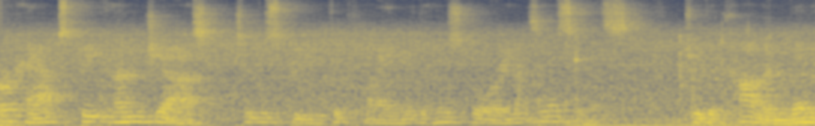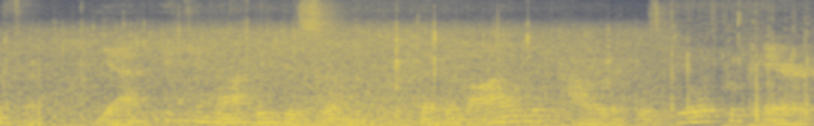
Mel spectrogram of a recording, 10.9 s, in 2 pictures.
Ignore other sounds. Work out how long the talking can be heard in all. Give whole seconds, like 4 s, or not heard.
11 s.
